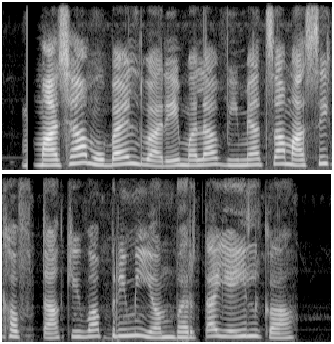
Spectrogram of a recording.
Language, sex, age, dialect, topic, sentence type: Marathi, female, 31-35, Northern Konkan, banking, question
